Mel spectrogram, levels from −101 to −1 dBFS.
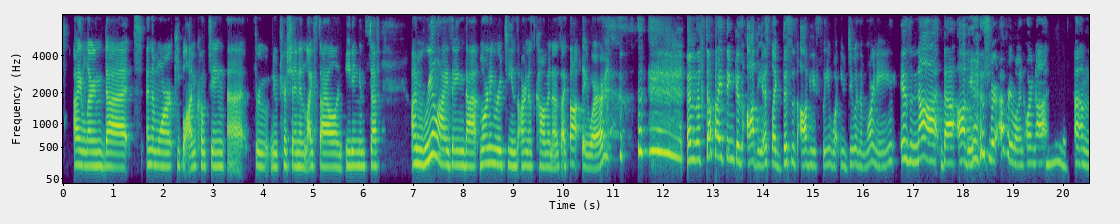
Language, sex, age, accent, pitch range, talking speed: English, female, 20-39, American, 205-260 Hz, 165 wpm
